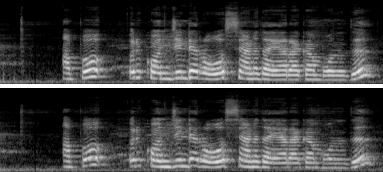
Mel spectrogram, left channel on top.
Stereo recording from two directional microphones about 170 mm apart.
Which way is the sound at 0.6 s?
35° left (ahead or behind).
